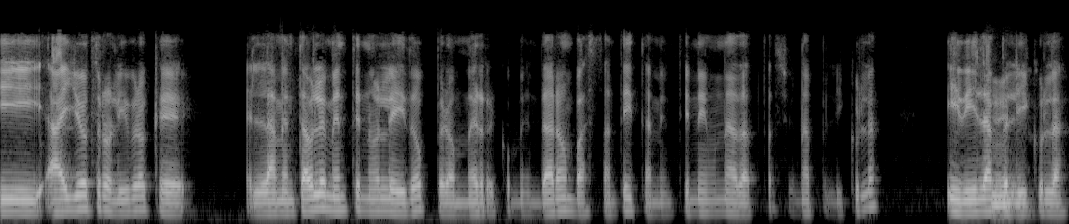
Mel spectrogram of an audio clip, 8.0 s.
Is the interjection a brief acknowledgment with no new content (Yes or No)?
Yes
